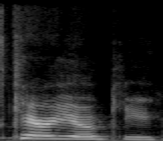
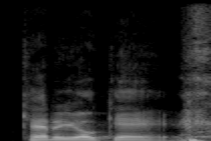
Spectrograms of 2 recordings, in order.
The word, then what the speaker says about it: karaoke: You know how you're supposed to pronounce that? Karaoke. Karaoke. There you go. Yeah. But us here in America, we say Or as it's usually karaoke. pronounced by drunk Japanese businessmen, karaoke.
